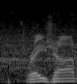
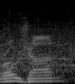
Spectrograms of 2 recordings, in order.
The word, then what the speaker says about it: Rajon: his second personal everybody mispronounces his name back when he was at school he said teachers used to mispronounce his name all the time rajon rojon i never get it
